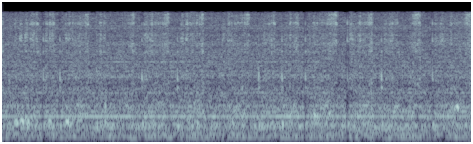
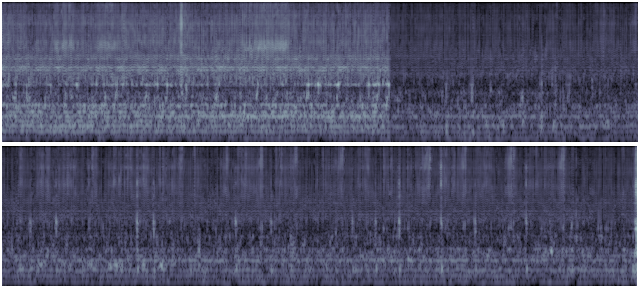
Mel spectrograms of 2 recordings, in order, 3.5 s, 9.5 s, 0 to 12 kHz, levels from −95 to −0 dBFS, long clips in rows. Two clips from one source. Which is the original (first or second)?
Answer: first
